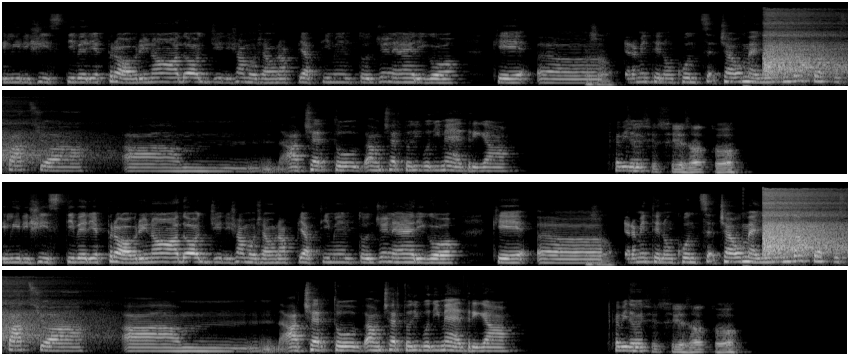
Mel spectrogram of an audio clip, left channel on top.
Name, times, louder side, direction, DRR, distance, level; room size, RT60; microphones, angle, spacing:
voice 1, 0.0-4.6 4.9-9.3 9.7-13.6 14.6-14.9, right 5 dB, 35° right, 0.3 m, -27 dB
sound 1, 7.4-9.4, right 5 dB, 50° right, 0.7 m, -24 dB
voice 2, 14.7-15.8, left 1 dB, 15° left, 1.9 m, -30 dB
4.9 x 3.9 x 2.4 m
head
